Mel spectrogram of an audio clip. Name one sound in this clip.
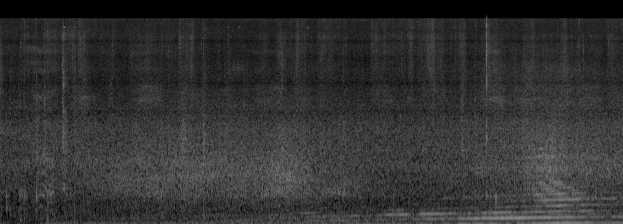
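A dog's paws rustle through grass.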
